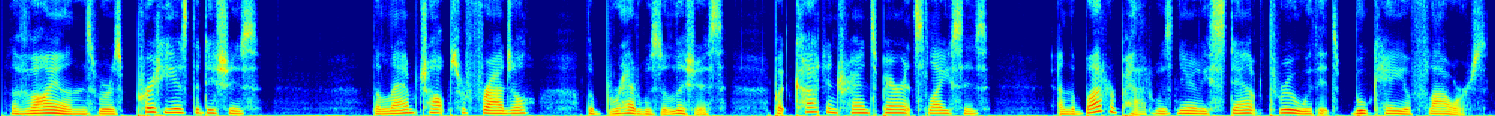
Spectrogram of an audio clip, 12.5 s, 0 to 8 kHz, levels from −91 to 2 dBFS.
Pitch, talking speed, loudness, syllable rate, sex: 195 Hz, 170 wpm, -19 LUFS, 5.1 syllables/s, female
